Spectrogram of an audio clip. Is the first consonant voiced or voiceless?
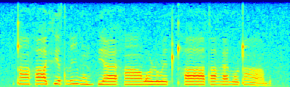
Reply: voiceless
